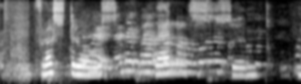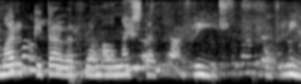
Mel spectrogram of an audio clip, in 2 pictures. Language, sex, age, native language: Icelandic, female, 18-19, Icelandic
